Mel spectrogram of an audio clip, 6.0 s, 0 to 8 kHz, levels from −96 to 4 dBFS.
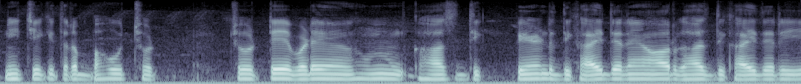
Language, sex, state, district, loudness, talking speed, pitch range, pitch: Hindi, male, Uttar Pradesh, Lucknow, -16 LUFS, 210 wpm, 120-130 Hz, 125 Hz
